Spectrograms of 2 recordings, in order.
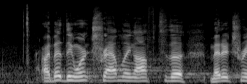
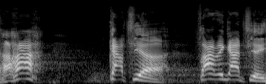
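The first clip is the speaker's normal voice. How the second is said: higher-pitched, triumphant mock "caught you"; gotcha; 6 semitones higher than usual. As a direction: pounce like you just caught someone out. Imagined God catching someone out.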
